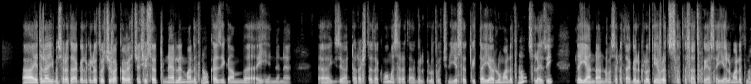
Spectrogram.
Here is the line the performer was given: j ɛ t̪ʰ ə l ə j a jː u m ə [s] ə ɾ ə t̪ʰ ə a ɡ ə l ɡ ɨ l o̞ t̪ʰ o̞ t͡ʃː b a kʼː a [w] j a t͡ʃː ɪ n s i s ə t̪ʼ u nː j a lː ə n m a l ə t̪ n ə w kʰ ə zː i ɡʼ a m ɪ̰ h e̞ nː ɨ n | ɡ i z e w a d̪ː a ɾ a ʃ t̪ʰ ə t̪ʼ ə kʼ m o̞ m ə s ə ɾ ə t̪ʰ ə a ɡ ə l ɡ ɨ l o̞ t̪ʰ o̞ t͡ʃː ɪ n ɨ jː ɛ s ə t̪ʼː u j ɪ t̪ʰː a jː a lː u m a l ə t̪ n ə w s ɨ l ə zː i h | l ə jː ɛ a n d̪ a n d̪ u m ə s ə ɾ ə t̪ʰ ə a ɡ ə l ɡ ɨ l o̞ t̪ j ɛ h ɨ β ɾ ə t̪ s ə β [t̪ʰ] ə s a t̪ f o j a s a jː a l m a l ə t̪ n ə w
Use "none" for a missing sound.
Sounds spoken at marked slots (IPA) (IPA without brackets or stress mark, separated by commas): s, β, t̪ʰ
